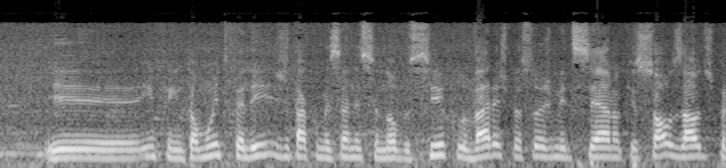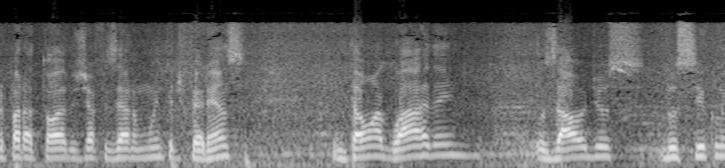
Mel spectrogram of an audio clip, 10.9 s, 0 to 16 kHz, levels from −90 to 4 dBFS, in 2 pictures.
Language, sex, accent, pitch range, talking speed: Portuguese, male, Brazilian, 150-190 Hz, 165 wpm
